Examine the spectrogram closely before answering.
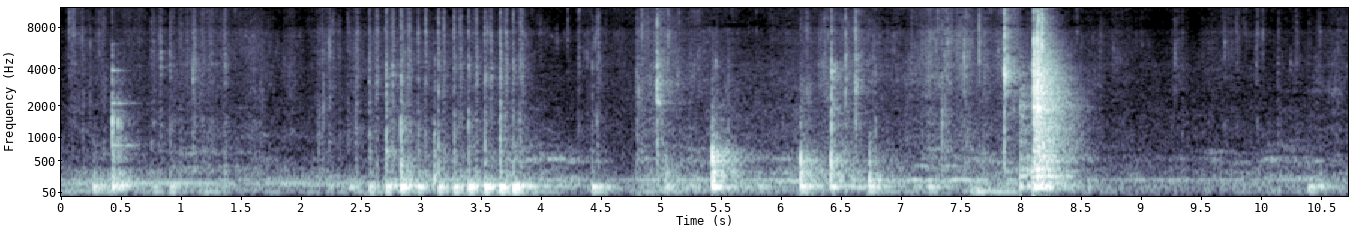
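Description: Soft food-prep handling sounds: a wooden spatula scraping a glass bowl and spreading mashed potato filling on dough, a run of light taps and clicks, then one louder, short scraping burst about eight seconds in.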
